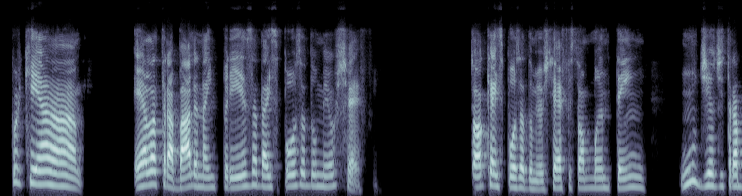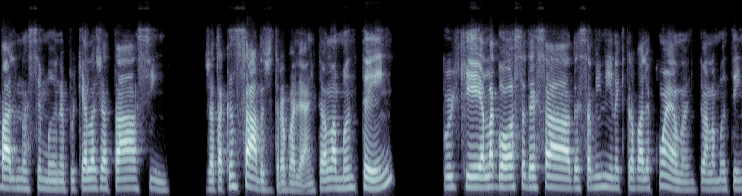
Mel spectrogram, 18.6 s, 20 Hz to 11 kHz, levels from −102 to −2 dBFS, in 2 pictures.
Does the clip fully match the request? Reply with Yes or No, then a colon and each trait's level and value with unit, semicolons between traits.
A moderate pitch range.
Yes: average, 3.1 semitones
